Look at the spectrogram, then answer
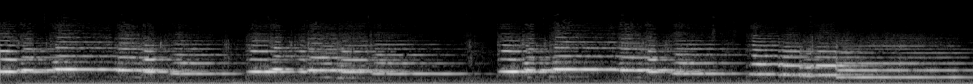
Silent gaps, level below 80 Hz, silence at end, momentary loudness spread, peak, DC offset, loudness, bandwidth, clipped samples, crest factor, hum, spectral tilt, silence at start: none; -44 dBFS; 0 s; 11 LU; -4 dBFS; 2%; -19 LUFS; 7.2 kHz; under 0.1%; 16 dB; none; -5.5 dB/octave; 0 s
